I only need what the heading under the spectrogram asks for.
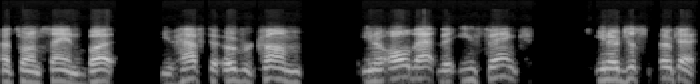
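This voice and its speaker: A man with an American hillbilly twang calls in by phone, arguing in a plain-spoken, halting way. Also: fairly high pitch, no room sound. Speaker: phone-in caller. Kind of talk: unscripted debate on a call-in show. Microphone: telephone. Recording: thin, narrow phone line.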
